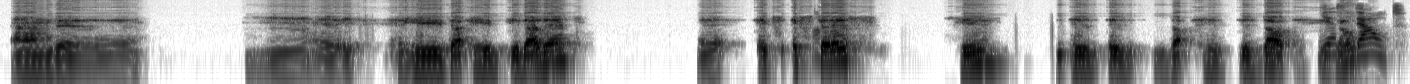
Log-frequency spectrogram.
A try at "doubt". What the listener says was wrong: Doubt, yes. Doubt. You don't pronounce the B. Don't say doubt, but no. Doubt. Doubt.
